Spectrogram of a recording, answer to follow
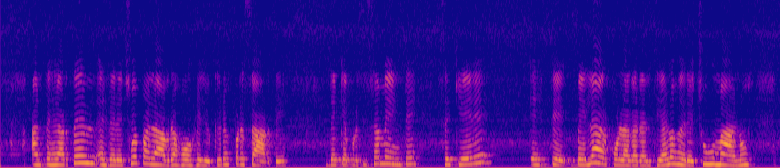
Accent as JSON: {"language": "Spanish", "country": "Venezuela", "said": "Entonces, yo soy esa mujer venezolana"}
